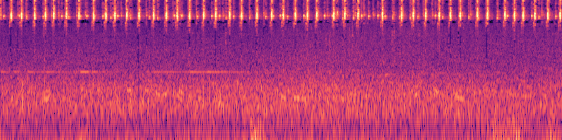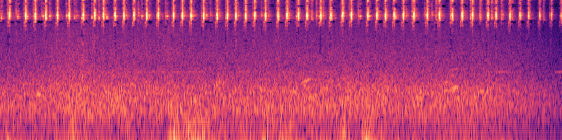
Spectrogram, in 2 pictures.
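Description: A cicada chirps in rapid, high-pitched pulses, repeated steadily several times a second.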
